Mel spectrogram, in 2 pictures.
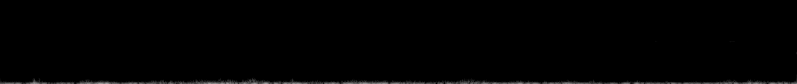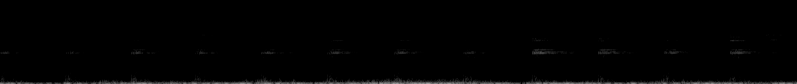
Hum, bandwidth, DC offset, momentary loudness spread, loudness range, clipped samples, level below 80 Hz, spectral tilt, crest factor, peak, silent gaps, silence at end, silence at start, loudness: none; 4.1 kHz; under 0.1%; 10 LU; 7 LU; under 0.1%; -48 dBFS; -5 dB/octave; 14 dB; -26 dBFS; none; 0 s; 0 s; -58 LUFS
